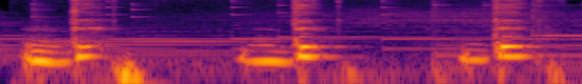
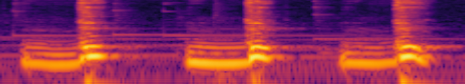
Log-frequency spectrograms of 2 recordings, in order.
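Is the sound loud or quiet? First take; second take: quiet; loud. First: The sound is said quietly. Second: The sound is said loudly. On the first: The woodpecker is knocking far away in the forest. "Вимовимо разом тихо його пісеньку" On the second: The woodpecker is knocking close by. "Вимовимо разом голосну його пісеньку"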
